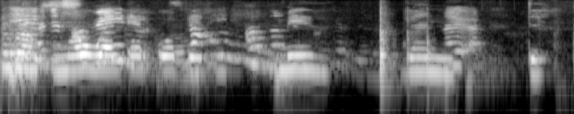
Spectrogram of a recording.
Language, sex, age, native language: Icelandic, female, 18-19, Icelandic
